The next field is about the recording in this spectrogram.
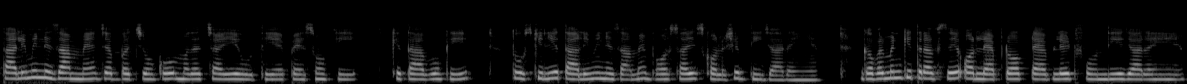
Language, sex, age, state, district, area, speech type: Urdu, female, 18-30, Uttar Pradesh, Aligarh, urban, spontaneous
